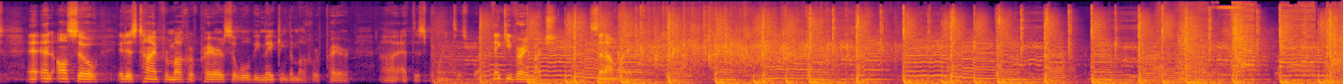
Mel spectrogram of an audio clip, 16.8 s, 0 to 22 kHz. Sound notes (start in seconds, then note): 5.8 upbeat music; 7.1 audience applauds; 9.3 upbeat music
